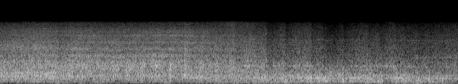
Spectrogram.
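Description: Seibu Railway 2000 series electric train running through a station at speed without stopping: steady rumble and clatter of wheels on the rails, easing off about three seconds in as the last car goes by.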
